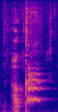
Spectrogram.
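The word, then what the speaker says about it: Okurrr: Okr. Is that how you say it? – Okr. – Oh, it's okr. – Okr. – Okr. – Okr. – Okr. – Yeah. – Okay, okr. Mm-hmm. Oh, it's spelled O-K-U-R. R-R-R. – Three R's.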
